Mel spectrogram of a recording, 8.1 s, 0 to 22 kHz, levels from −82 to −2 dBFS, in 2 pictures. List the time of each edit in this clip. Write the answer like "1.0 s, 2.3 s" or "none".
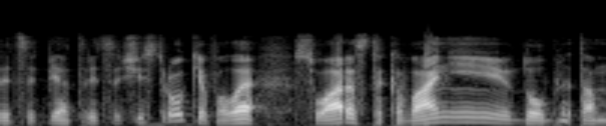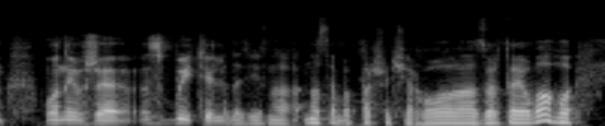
2.0 s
